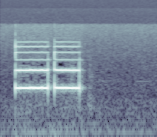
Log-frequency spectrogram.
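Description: Two short electronic beeps in quick succession, each about half a second long at the same steady pitch: the course tape's cue signal for a drill.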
